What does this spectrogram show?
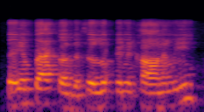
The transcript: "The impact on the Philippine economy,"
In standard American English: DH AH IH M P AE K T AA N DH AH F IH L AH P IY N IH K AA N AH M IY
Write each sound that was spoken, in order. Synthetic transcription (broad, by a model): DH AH IH M P AE K T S N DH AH F IH L AH P IY N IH K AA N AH M IY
